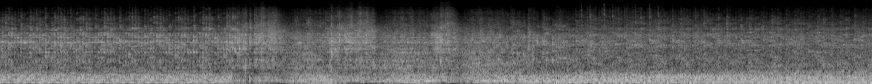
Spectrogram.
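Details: 1947 Ford panel truck after fitting a new custom exhaust that previously dumped by the passenger door; steady, even idle with low exhaust rumble and brief dips, much quieter, a small exhaust leak still noted.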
